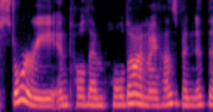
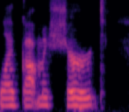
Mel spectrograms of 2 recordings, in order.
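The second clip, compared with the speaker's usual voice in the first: very soft, quiet, irked, annoyed mutter; 9 dB quieter than usual. Retelling a 911 caller's reply to the dispatcher; imitating an annoyed tone. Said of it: "He was kind of annoyed".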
